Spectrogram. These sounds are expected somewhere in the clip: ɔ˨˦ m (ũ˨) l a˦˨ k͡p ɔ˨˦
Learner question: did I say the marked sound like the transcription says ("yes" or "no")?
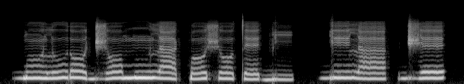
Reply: no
